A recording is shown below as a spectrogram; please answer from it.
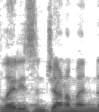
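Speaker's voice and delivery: normal talking voice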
